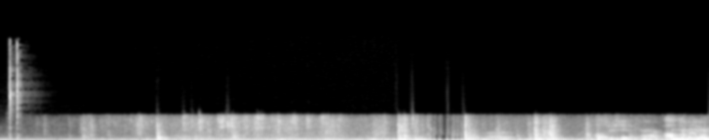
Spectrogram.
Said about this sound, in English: Angela starts to panic and attempts to open the door to ask detectives a question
